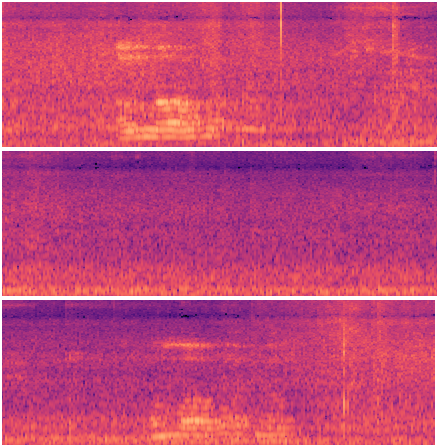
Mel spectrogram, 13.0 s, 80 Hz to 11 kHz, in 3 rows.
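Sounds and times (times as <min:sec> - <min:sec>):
ceiling fan whirring: 0:00.0 - 0:13.0.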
